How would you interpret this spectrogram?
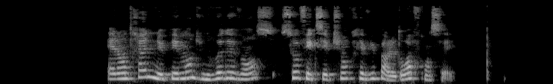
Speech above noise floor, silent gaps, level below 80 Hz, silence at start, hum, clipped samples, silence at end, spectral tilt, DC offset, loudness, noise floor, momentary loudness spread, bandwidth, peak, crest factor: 64 dB; none; -68 dBFS; 1.1 s; none; under 0.1%; 1 s; -2.5 dB/octave; under 0.1%; -23 LUFS; -87 dBFS; 7 LU; 16.5 kHz; -8 dBFS; 18 dB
